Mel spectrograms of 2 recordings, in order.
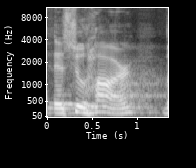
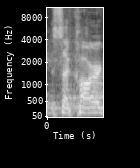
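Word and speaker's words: Sychar: The actual pronunciation is Suhar, but we say Sakar because it's just easier.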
